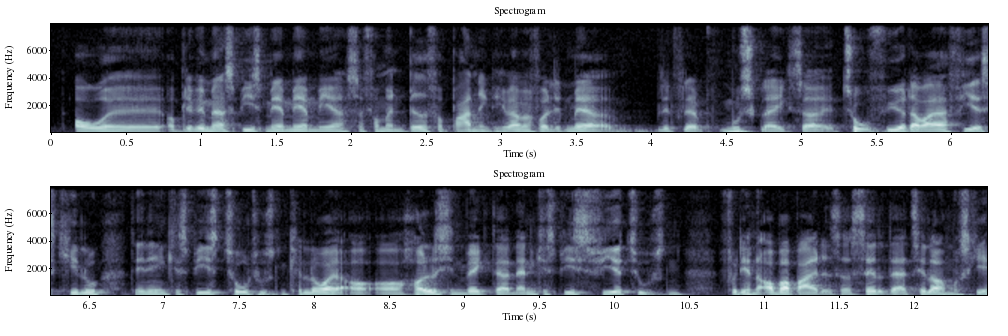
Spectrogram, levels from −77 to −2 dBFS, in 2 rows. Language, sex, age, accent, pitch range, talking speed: Danish, male, 20-39, native, 105-130 Hz, 305 wpm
